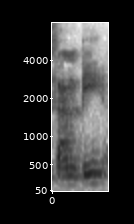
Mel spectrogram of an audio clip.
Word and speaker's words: Santi: Just like try with sand, like the beach sand, without the D, and tea, like the drink, and just mush them all together.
